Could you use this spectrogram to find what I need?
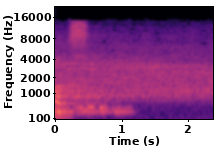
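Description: A young girl sings into a microphone on a loudspeaker.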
